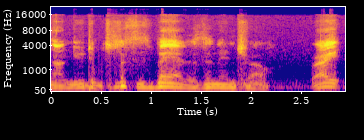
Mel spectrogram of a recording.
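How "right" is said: ordinary talk, nothing marked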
